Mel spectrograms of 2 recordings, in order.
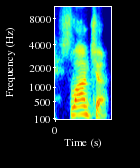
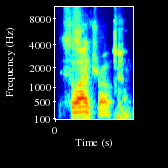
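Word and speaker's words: Sláinte: to pronounce it, will you do it? Yeah. Slancha. Cilantro.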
